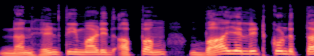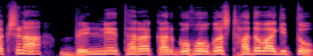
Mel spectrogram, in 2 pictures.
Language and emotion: Kannada, happy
